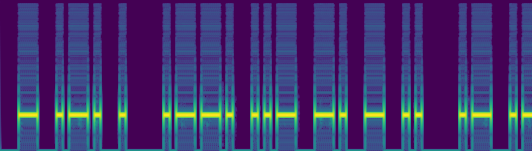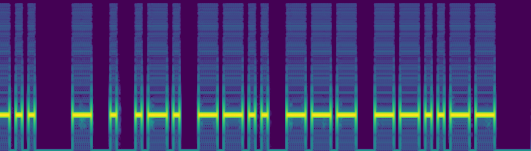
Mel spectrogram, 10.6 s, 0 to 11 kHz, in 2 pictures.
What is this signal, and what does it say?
Morse code, heard as a keyed tone, about 19 wpm, 800 Hz. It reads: TRE PUNTI AL TERZO,
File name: morse mp3 / ITALIEN texte clair 2 vitesse 18 mots minute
